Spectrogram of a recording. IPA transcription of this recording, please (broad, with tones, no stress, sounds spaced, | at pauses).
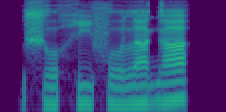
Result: ʃ o˨ h i˨ f o˨ l a˧ ɡ a˦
